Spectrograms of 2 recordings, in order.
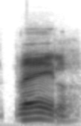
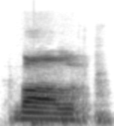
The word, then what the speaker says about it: hval: Jag skrev också val. Lägg märke till att vi på dansk har ett stumt H föran som kan förvirra riktigt många när man ska stava till val.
